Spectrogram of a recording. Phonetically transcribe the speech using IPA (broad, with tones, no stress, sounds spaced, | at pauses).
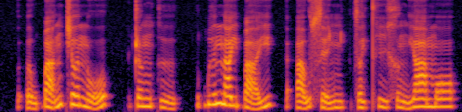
ʔ ə˨˩˨ w ɓ a˨˩˦ n c əː˧ n o˨˩˦ | ʈ ə˧ ŋ k ɨ˨˩ | ɓ ɨ˧˥ n a˧ j ɓ a˨˩˦ j | ʔ a˨˩˦ w s e˨˩˨ ɲ ə˨˩ k̚ s ə˨˩ j t̪ʰ i˨˩ x ə˨˩ ŋ j aː˧ m ɔ˧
